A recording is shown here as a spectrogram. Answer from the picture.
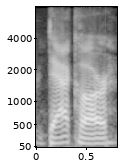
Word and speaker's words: Dakar: motorcycle champion he's a dakar champion uh or dakar is uh is how you say it right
